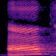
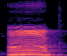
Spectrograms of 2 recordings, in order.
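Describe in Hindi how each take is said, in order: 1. स्वर सादा है, इसमें नाक की आवाज़ नहीं है। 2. स्वर अनुनासिक है, नाक से बोला जाता है। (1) "आख होता है" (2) "चंद्र बिंदु लगा तो आप इसे कैसे बोलेंगे?"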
